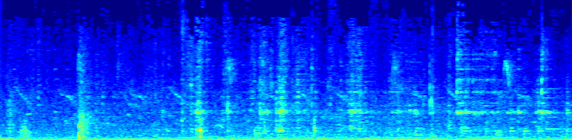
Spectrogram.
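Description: Outdoor ambience: scattered sharp clicks and short high tones over a steady low hum.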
